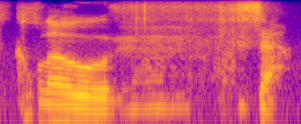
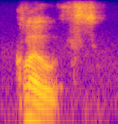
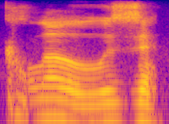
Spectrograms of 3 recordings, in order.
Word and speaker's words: clothes: dictionary pronunciation rather is clothes clothes one syllable however to make it a lot easier on everybody 99% of all English speakers just say close with a z sound exactly the same as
